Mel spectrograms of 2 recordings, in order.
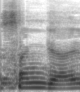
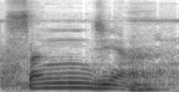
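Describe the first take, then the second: First: The middle consonant is pronounced like 'gy'. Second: The middle consonant is pronounced like 'jy'. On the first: This is how people commonly say it. The speaker calls it wrong. "which we say sangya" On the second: This is the actual pronunciation. The speaker calls it right. "it is actually sanjya"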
